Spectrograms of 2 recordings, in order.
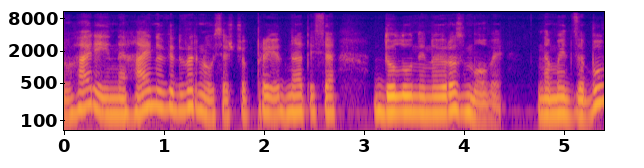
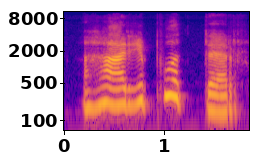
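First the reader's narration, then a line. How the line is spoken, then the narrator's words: Deep trembling voice. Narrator (Ukrainian): сказала професорка Трелоні глибоким тремтячим голосом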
